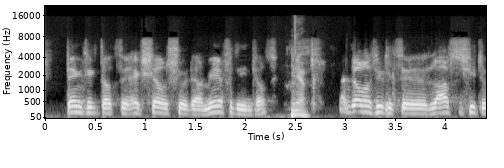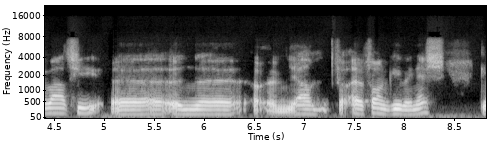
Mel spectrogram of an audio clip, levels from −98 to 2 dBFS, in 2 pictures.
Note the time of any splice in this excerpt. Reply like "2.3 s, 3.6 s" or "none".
5.0 s, 7.3 s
